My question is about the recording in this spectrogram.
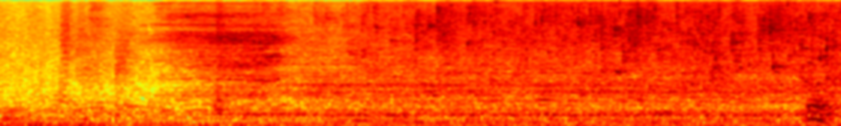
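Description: Tap water running steadily into a sink, starting about a second in.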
